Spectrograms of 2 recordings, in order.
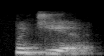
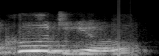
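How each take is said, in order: First: COULD YOU joined, d and y making a j sound; combined words. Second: COULD and YOU pronounced apart, a clear d before you; separated words. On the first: Teacher showing the correct way, could and you combined. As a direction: blend "Could you" smoothly into could-jou. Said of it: "you try to combine these two together". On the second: Teacher showing what not to say, could and you kept separate. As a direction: split "Could you" into two distinct words, punched. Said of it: "So you don't say". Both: Shown as a demonstration.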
